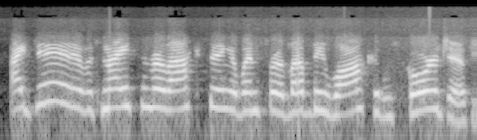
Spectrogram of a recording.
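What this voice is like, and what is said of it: Canadian English accent. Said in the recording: “Where's that accent from? ... Canada. ... Montreal.”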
